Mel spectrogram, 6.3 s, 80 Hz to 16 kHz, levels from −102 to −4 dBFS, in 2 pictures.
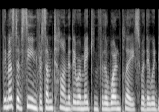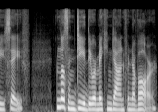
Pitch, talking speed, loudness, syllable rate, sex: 195 Hz, 265 wpm, -17 LUFS, 7.0 syllables/s, female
